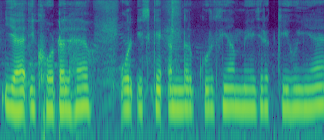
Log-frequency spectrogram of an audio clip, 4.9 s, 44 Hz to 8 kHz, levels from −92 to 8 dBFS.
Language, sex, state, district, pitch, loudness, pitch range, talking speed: Hindi, male, Uttar Pradesh, Saharanpur, 145 Hz, -16 LUFS, 140-150 Hz, 150 wpm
